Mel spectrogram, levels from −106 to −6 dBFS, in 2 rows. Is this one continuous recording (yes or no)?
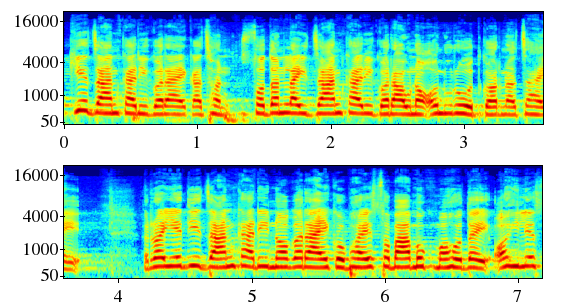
yes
